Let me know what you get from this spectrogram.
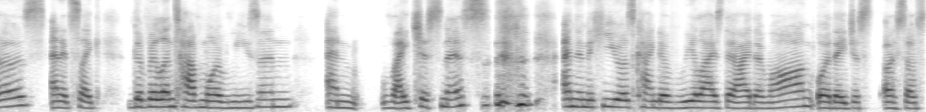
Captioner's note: chuckle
